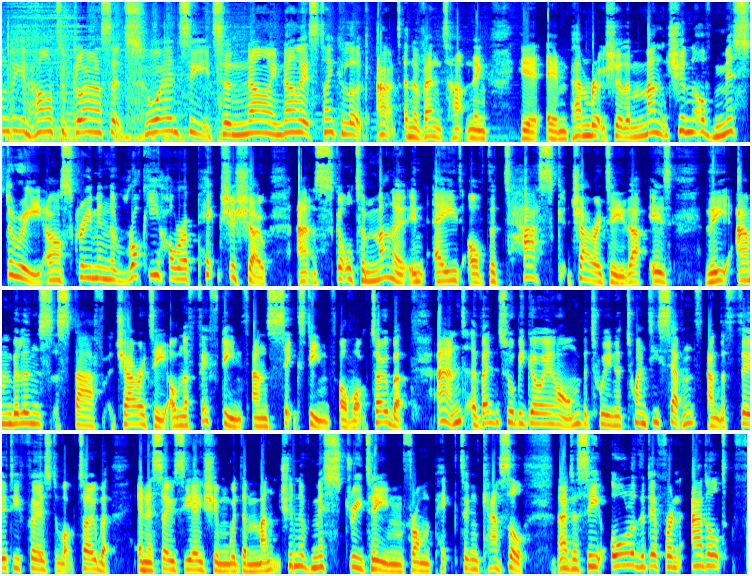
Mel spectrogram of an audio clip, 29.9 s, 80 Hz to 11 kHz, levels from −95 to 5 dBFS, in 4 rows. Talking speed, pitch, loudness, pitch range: 175 wpm, 185 Hz, -19 LUFS, 160-225 Hz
